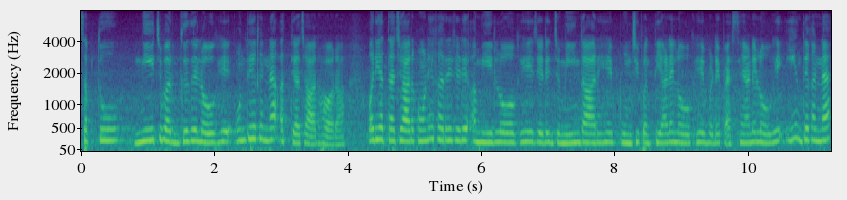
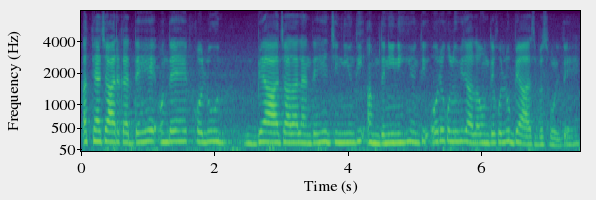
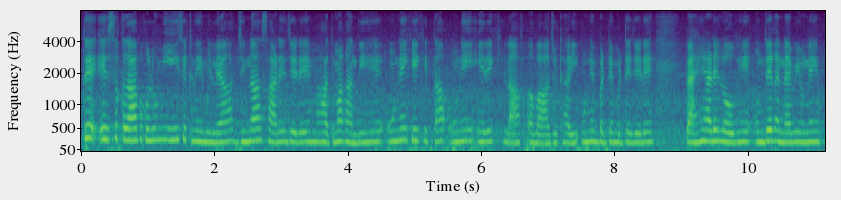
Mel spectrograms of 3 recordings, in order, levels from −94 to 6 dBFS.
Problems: low volume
